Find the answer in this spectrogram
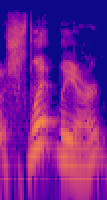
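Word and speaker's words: Schlittler: So, Slitier is the correct way to say it.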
